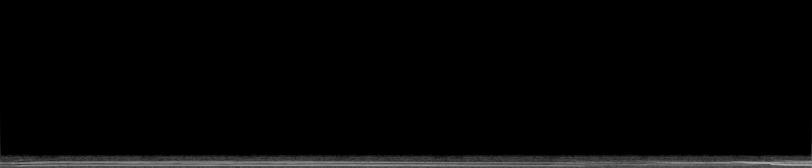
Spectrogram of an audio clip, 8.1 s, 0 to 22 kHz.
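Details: Several gray wolves in Wisconsin, December 2019, howl together in a chorus, long smooth tones overlapping at different pitches.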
